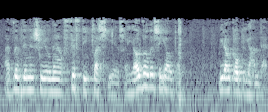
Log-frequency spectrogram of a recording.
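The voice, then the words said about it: Speaks with a lasting accent. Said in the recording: “my accent hasn't disappeared”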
